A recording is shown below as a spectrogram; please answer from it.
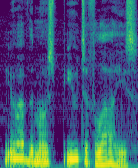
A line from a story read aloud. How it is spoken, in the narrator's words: croaked the old woman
